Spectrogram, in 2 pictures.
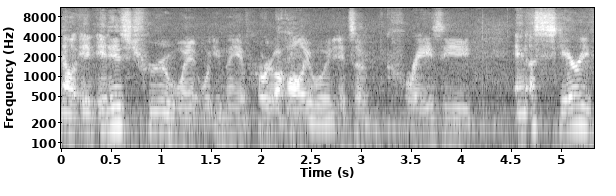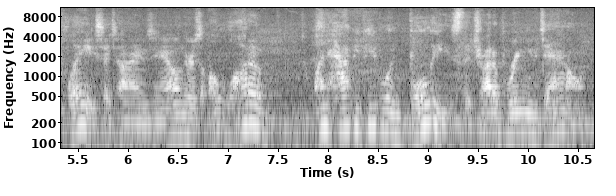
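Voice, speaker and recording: A man with an American accent, fairly high in pitch and lively in intonation, at a fairly quick pace amid noticeable background noise and audible room echo. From US Northeast, Boston. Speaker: actor and guest speaker. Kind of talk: public speech. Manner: halting, repetitive. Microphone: poor video quality.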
